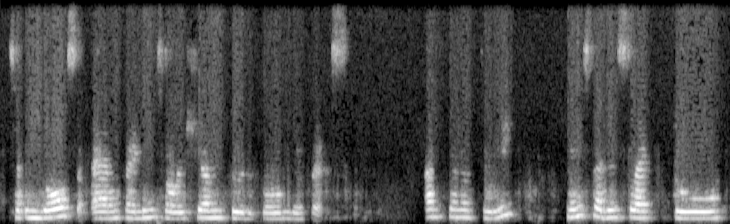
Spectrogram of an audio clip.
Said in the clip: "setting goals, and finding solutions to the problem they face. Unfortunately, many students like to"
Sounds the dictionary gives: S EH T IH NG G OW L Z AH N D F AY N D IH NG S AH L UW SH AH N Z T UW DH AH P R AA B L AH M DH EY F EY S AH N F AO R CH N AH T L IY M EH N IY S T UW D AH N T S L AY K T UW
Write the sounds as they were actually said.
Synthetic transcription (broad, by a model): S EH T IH NG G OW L S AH N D F AY N D IH NG S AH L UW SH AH N T UW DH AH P AA L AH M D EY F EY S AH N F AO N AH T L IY M EH N IY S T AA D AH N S L AY K T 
